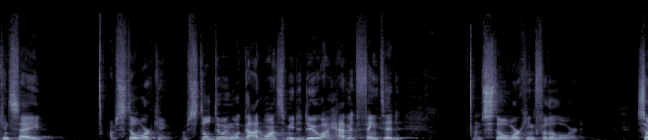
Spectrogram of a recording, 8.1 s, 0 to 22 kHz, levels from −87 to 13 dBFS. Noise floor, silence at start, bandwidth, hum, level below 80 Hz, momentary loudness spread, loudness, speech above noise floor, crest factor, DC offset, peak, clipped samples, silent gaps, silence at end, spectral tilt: -75 dBFS; 0 s; 19 kHz; none; -80 dBFS; 18 LU; -30 LUFS; 45 dB; 20 dB; under 0.1%; -10 dBFS; under 0.1%; 0.95-1.14 s, 5.53-5.78 s; 0 s; -3 dB/octave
